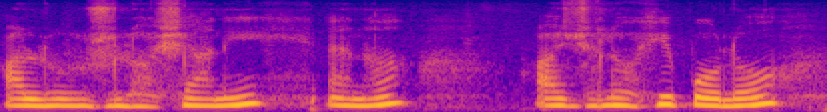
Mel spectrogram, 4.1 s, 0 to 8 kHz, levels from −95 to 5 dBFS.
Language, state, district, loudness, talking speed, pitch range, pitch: Sumi, Nagaland, Kohima, -16 LUFS, 100 wpm, 175-205 Hz, 185 Hz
